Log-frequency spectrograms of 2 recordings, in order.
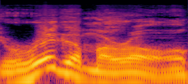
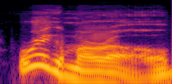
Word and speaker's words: rigmarole: e behind the g they would spell it rigamarole because that's the way we generally heard it that's the way we generally heard it we generally heard it rigmarole but it's really rigmarole and there is a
